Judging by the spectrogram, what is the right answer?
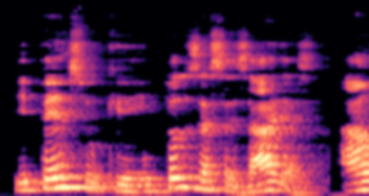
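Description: A man speaks with lively intonation. The recording has audible room echo and noticeable background noise. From Fortaleza, Ceará, Brazil (youth in Brasília). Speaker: psychology professor and consultant. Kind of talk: interview.

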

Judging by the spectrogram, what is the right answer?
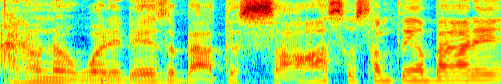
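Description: In a New York accent, a man talks with an animated tone and lively intonation. The recording is very clean, with a silent background. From Dominican Republic, raised in New York from age seven. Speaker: cheer team co-founder. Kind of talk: casual chat. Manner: animated, laughs often.

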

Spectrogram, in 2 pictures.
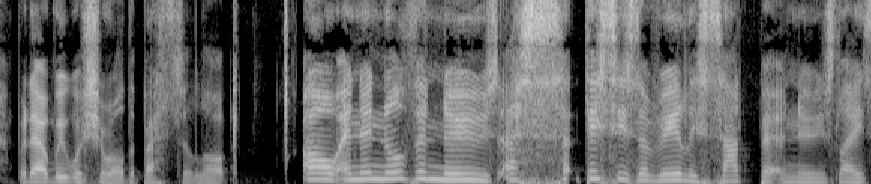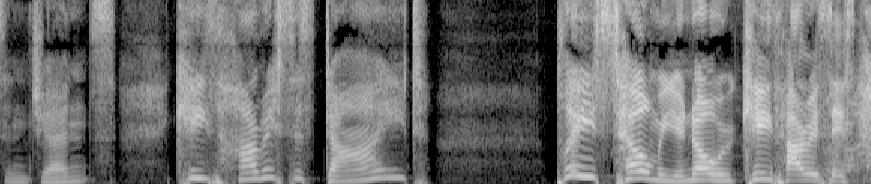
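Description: Speaking in a northern English accent at a moderate pace, a woman sounds animated, her high, bright, sharp voice making very wide pitch swings and big swings in loudness. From northern England. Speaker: radio presenter. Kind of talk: casual radio chat. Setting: radio studio. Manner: chatty, jokey, animated.

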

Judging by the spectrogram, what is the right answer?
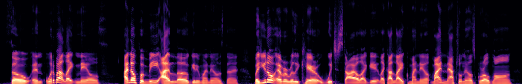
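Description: The recording is very clean, with a silent background. A woman speaks at a moderate pace with a fairly low pitch. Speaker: podcast co-host. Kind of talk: casual chat. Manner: laughs often.

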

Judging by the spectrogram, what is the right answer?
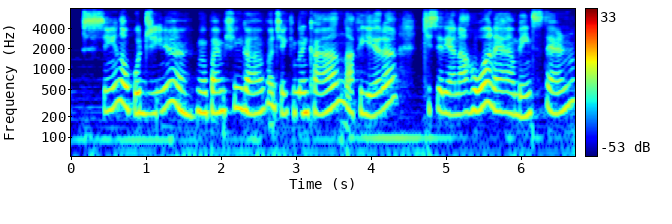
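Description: Over music in the background, a woman talks at a fairly slow pace in a fairly high pitch. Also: ordinary pitch variation. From southern Brazil. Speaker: gamer. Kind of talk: casual chat.

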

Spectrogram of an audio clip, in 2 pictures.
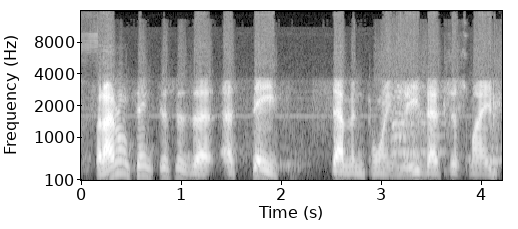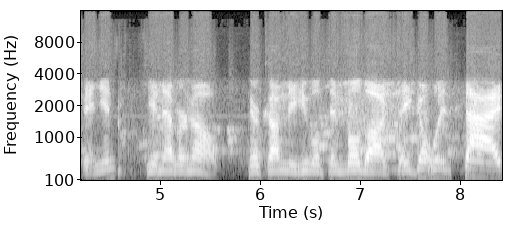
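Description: A man with an American accent, fairly high-pitched, at a moderate pace with ordinary pitch variation, a plain, everyday voice. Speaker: radio play-by-play announcer. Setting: radio broadcast from gym. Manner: chatty and folksy between plays.

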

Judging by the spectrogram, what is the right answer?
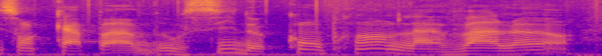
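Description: There is audible room echo around a man speaking with a Haitian accent. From Haiti, raised in Montreal from age 8. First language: Haitian Creole (speaking French). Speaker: engineer and entrepreneur. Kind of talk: interview before live audience. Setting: bar venue with audience.

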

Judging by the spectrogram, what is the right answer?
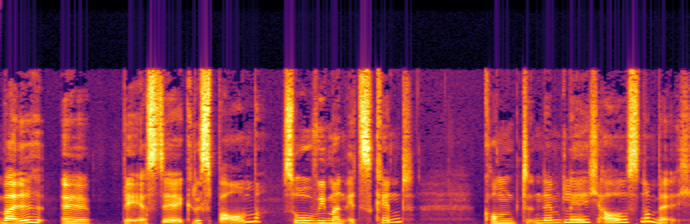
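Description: A woman speaks at a very slow pace, at a fairly high pitch, with long, frequent pauses. Her pitch swings very widely. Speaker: podcast co-host. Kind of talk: casual chat.

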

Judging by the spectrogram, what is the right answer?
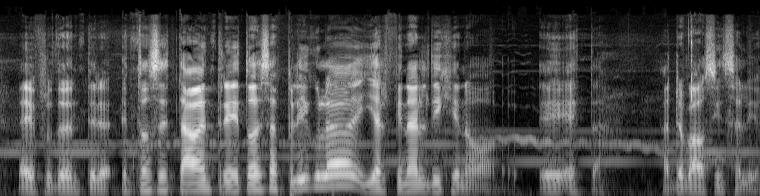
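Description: A man at a very fast pace, lively intonation, noticeable background noise. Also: medium pitch for a man. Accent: Chilean. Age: 30s. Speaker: tourism teacher, contest winner guest. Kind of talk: casual chat.

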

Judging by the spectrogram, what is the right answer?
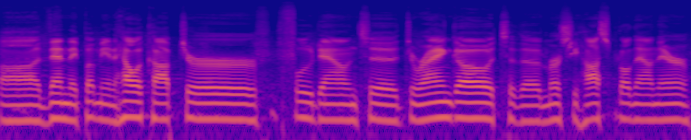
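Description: A man talks at a fairly slow pace and a medium pitch, with monotone, flat intonation. He leaves hardly any pauses. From US East. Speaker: ski instructor coach. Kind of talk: casual interview.

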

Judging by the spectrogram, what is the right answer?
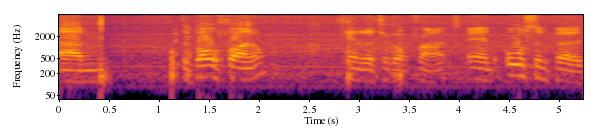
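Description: A man with a New Zealand accent speaks over noticeable background noise. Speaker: podcast co-host. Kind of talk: casual chat.

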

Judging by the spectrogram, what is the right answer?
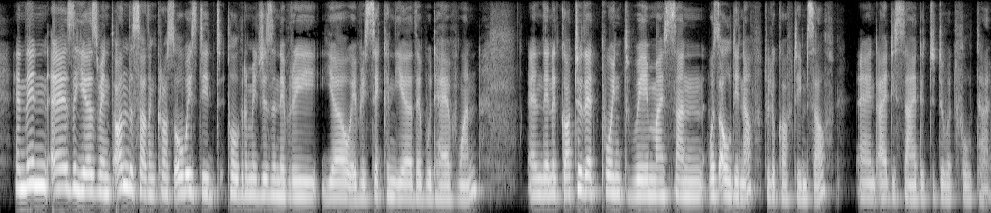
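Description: A woman's fairly low voice with lively intonation and a South African accent, at a fairly quick pace, in a very clean recording with a silent background. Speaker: pilgrimage tour operator. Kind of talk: interview.

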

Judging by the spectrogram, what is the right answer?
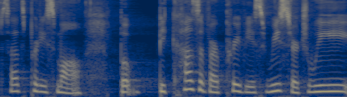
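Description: At a moderate pace, a woman speaks with a dark, mellow tone on a very clean recording with a silent background. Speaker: insights researcher, former academic. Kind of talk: expert conversation.

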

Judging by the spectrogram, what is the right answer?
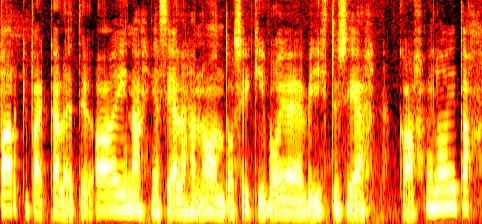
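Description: Noticeable background noise accompanies speech delivered at a fairly slow pace, its pitch varying in an ordinary way. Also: woman. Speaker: city network manager. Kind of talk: casual interview. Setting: studio.

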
